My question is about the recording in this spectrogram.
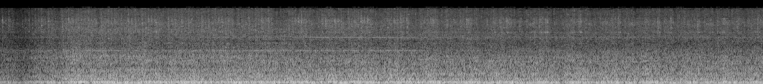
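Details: BMW E38 750i M73TU V12, started from cold at +8°C: deep idle with an uneven, stumbling beat and no steady rhythm. Random misfire in all cylinders shakes it at idle but not when driving, with no power loss; cause unknown.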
